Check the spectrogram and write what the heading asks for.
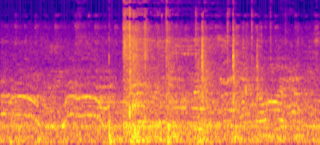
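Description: Busy arcade din: electronic game-machine sounds and music mixed with voices, with arching beeps and a sharp knock about a second and a half in.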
